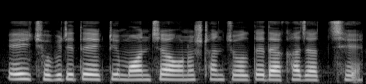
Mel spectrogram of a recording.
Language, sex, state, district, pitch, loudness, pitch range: Bengali, female, West Bengal, Cooch Behar, 225 Hz, -17 LUFS, 215-230 Hz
